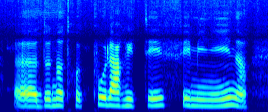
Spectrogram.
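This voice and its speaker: Her delivery is monotone and flat, set at a medium pitch with a dark, mellow tone. The woman is recorded very cleanly against a silent background. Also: dry, close sound with no echo. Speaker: tarot card reader and spiritual guide. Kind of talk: tarot reading video monologue. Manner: hesitant, many fillers.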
